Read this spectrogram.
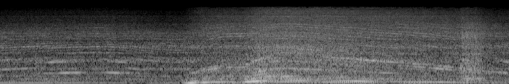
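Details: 2008 Mercedes-Benz C300 V6, stock exhaust, cold start and revving: a thin whine climbs and falls with revs above the engine noise from a failing alternator; a replacement alternator cured the noise.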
